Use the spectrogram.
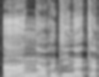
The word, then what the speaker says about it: un ordinateur: Donc, vous dites, "Un ordinateur." Il faut bien prononcer "un" et pas "une". C'est très important, ça aussi, la prononciation. "Un ordinateur." Faites la liaison dans la deuxième syllabe.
